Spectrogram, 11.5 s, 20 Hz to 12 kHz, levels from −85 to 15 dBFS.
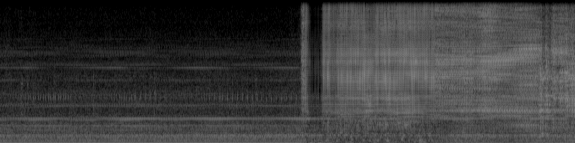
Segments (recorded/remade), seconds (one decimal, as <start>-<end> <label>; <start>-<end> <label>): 0.0-6.1 recorded; 6.1-8.7 remade; 8.7-11.5 recorded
